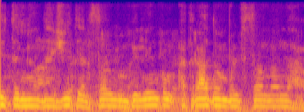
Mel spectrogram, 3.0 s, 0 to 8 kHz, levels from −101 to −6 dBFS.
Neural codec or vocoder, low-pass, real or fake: codec, 44.1 kHz, 7.8 kbps, DAC; 7.2 kHz; fake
